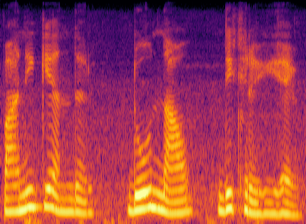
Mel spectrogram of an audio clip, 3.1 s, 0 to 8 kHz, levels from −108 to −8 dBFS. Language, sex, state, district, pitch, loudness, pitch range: Hindi, male, Gujarat, Valsad, 175 Hz, -15 LUFS, 155-205 Hz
